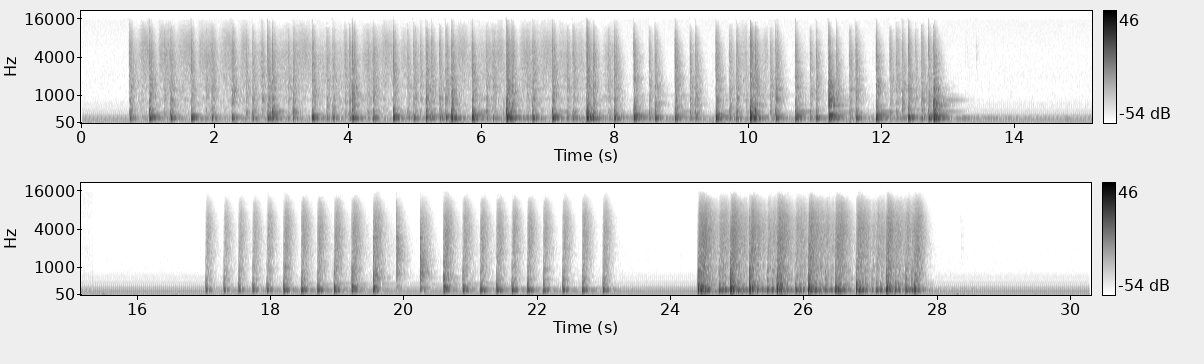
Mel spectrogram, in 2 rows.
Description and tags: Sound of vintage Lefima metal Snare with metal brushes and wood-tip sticks. Equipped with Remo Legacy LA on top and Remo Ambassador Weather King on bottom side. Sorry for the 50Hz-hum!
